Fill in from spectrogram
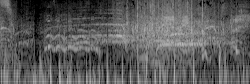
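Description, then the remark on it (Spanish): A crowd claps steadily with dense, overlapping hand claps while voices cheer and whoop over it, the noise holding fairly loud for the whole stretch. The applause welcomes a new guest on a radio program. “Así que con un fuerte aplauso, bienvenida al norte del muro”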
